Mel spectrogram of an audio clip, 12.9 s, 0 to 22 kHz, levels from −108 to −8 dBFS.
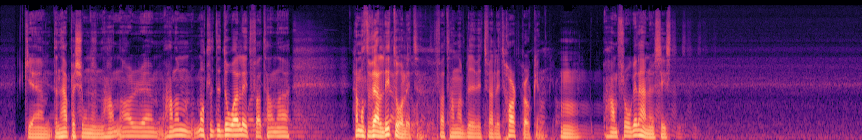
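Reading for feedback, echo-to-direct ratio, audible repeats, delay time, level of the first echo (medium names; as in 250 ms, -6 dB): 43%, -22.0 dB, 2, 233 ms, -23.0 dB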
